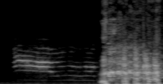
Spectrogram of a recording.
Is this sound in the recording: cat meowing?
yes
